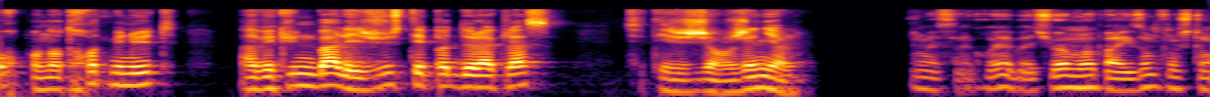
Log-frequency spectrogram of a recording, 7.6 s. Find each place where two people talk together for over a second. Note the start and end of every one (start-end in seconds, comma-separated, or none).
none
